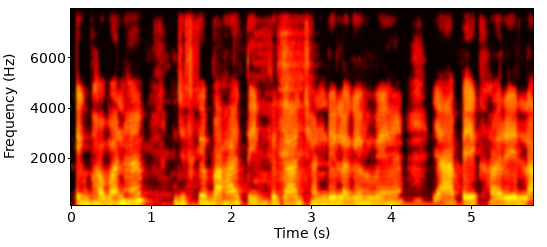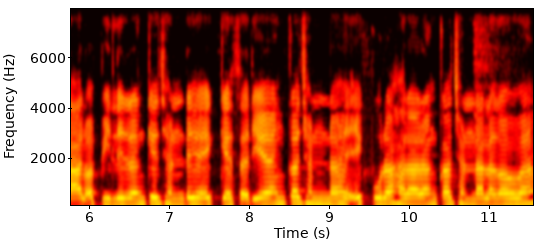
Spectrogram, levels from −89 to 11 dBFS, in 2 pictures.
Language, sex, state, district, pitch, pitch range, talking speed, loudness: Hindi, female, Chhattisgarh, Sukma, 210 Hz, 200-220 Hz, 195 wpm, -20 LUFS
